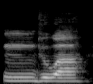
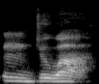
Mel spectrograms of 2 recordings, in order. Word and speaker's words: ndua: the prefix, so it's ndua, and they'll pronounce the U as a nasal, so ndua becomes nduia, nduia, and sometimes it sounds like people saying ndria, but it's really ndua with a nasal U,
